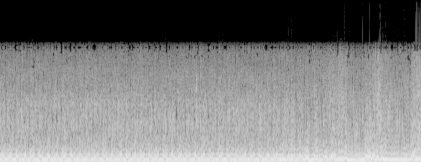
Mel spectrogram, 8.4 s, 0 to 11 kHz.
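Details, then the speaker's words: 1973 VW Thing restoration first start; low heavy idle with uneven beat stumbling toward the end; ignition timing only roughly right and air-fuel mixture and choke untuned, timing later corrected. "Timing was sort of right. Since then, we went ahead and timed it correctly once we got it running. Air fuel mixture and choke and whatnot were not really where they needed to be, but it got it running."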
